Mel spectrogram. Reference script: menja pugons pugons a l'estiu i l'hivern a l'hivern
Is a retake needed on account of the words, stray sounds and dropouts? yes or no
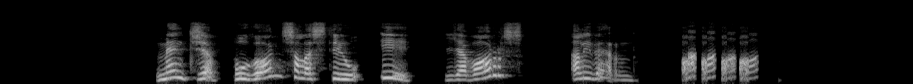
yes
